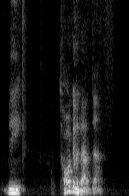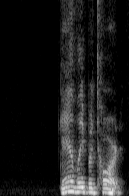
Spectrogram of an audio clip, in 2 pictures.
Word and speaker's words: Batard: Dan Batard. Sounds familiar. It rhymes with another word. Someone missing a couple chromosomes.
